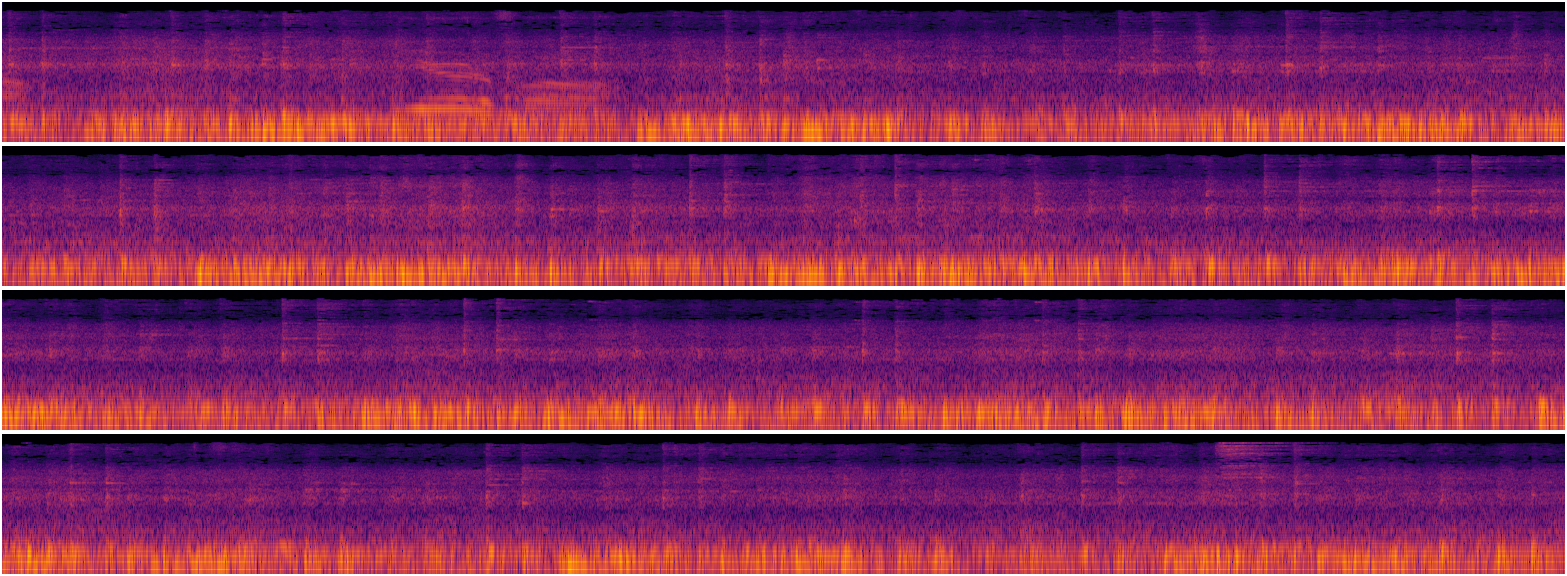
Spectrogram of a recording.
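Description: A long freight train of autorack cars rolling past close by: a steady rumble of steel wheels on the rails, with many small clacks running through it.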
